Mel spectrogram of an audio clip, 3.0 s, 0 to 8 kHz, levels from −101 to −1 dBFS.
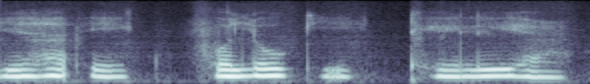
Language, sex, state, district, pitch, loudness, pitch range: Hindi, female, Uttar Pradesh, Saharanpur, 185 Hz, -14 LUFS, 180-195 Hz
